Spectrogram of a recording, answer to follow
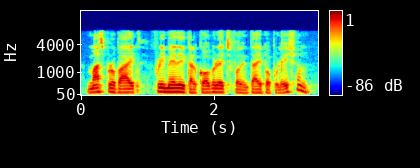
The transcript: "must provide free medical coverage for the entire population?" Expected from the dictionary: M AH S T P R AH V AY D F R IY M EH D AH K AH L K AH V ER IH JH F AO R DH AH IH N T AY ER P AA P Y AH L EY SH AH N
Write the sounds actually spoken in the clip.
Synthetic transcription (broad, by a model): M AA S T P R AH V AY D F R IY M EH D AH K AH L K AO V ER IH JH F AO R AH N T AY P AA P Y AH L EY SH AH N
